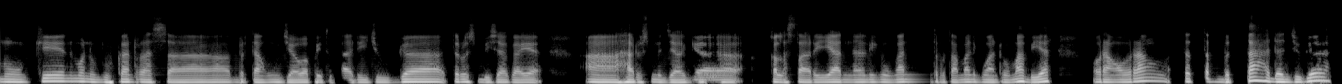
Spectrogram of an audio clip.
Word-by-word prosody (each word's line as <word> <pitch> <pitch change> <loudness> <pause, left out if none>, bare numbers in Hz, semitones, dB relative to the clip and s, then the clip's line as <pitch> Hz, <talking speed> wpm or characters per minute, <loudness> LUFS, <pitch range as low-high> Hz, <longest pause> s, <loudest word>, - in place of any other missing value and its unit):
mungkin 120 +5 +2 0.2
menumbuhkan 115 -3 +1
rasa 110 -2 -2 0.6
bertanggung 105 0 -2
jawab 100 0 0
itu 95 -1 -8
tadi 105 +1 -4
juga, 120 +4 +2
terus 120 -1 +1
bisa 105 0 -1
kayak, 100 -1 0 0.5
eee, 110 -2 +3
harus 105 -1 +2
menjaga 105 +1 0 0.7
kelestarian, 105 0 0
e - - 0
lingkungan, 110 +1 -1 0.3
terutama 105 0 -3
lingkungan 105 -1 -2
rumah, 110 +6 +3
biar 120 +3 +4 0.5
orang-orang 115 +7 +1 0.3
tetap 125 -2 -3
betah 115 +10 +2
dan 120 -2 +5
juga 160 +9 +4
110 Hz, 115 wpm, -20 LUFS, 105-120 Hz, 0.7 s, dan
